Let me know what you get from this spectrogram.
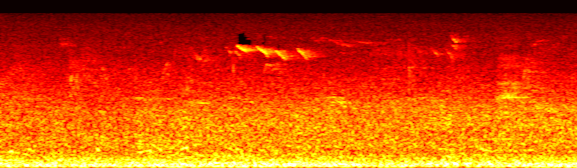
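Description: Outdoor park ambience: a steady low rumble with a quick run of short, high, falling bird chirps about two and a half seconds in, and another faint chirp a couple of seconds later.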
